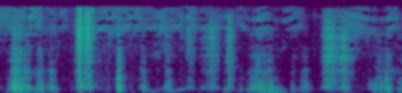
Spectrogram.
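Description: Marker pen squeaking and scratching on a whiteboard as someone writes, in a run of short, irregular strokes.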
